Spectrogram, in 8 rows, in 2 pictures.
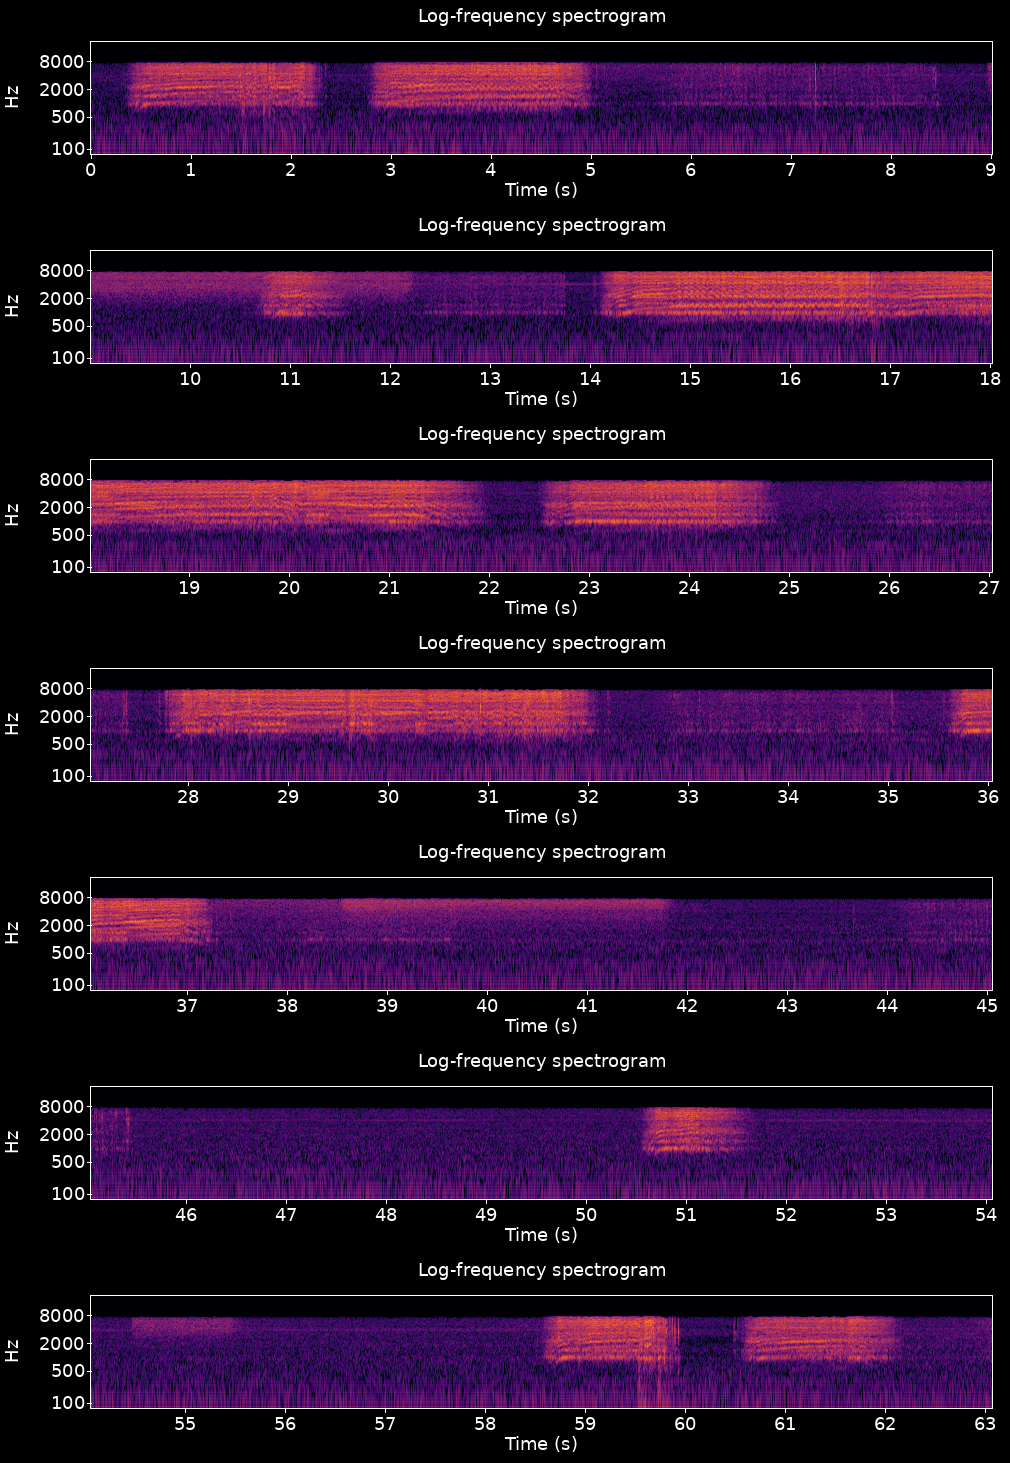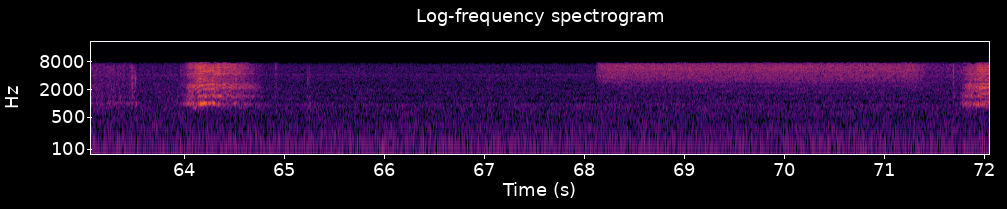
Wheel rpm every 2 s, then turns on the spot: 100, 90, 70, 20, 0, 30, 20, 140, 150, 160, 120, 100, 10, 30, 150, 140, 20, 40, 70, 10, 0, 0, 20, 0, 0, 40, 0, 0, 0, 80, 70, 20, 10, 0, 0, 10.
4-8 32-34 36-40 44-46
